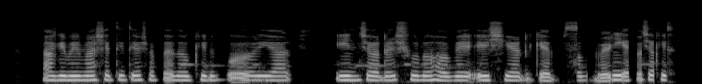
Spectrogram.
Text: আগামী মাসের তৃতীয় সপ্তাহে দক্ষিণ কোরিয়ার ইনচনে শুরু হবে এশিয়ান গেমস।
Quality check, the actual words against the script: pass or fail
fail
